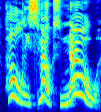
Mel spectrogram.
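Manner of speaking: high, loud, drawn-out exclamation; horrified shout. A narrator's reading. Landlady Crisp watches disaster coming, horrified shout. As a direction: stretch it into a dismayed yell. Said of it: "shouts Landlady Crisp".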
